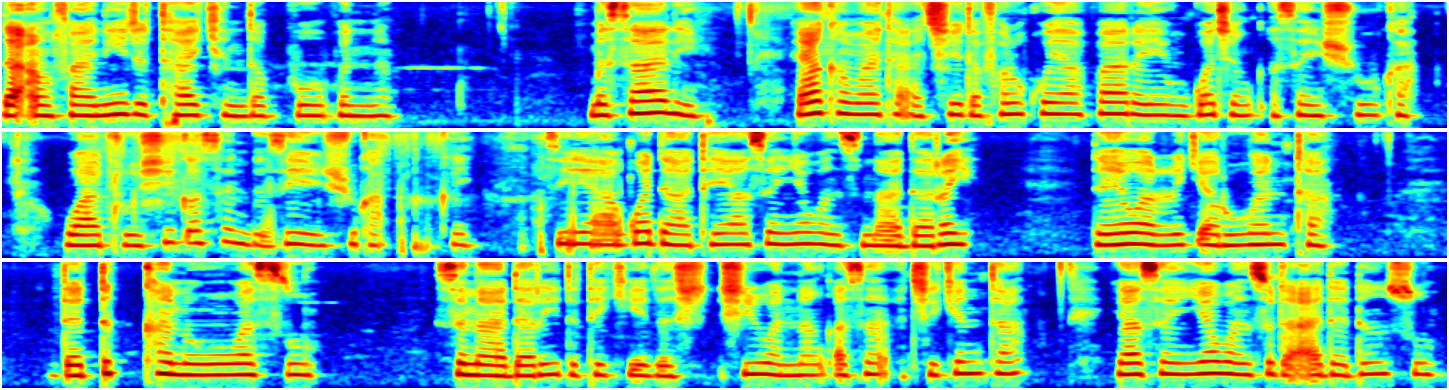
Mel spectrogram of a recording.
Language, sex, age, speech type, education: Hausa, female, 46-60, spontaneous, tertiary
